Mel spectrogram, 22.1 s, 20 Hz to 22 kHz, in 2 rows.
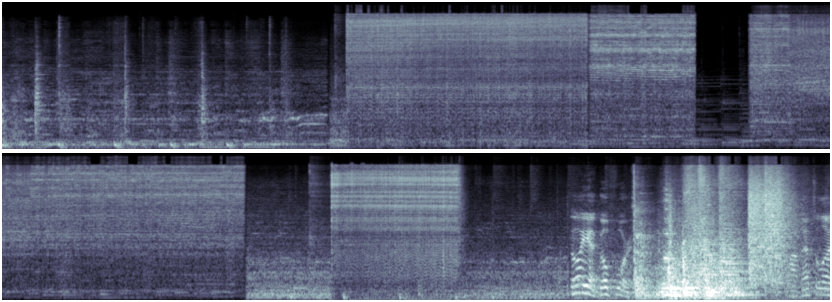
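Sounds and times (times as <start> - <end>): power tool cutting steel: 4.5 - 9.3, 10.0 - 14.3, 15.4 - 17.2.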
